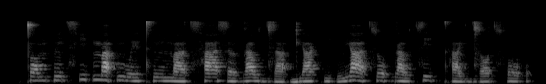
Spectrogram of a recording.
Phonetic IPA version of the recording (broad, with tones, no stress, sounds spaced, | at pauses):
t̪ ɔ˧ m p ĩ˧ t͡sʰ i˦ ʔ m a˦ ʔ n̪ w e˧ t̪ʰ ĩ˧ m a˧ t͡sʰ a˦ s ə˧ ɡ a˥˧ w d͡z a˨ ʔ ɡ j a˧ k i˨ ʔ n̪ j a˥˧ t͡s o˦ ʔ ɡ a˧ w t͡s i˦ ʔ t̪ʰ a˧ j d͡z ɔ˧ t͡sʰ o˦ ʔ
